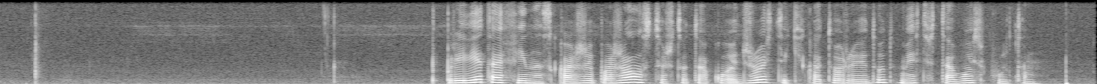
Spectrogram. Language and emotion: Russian, neutral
